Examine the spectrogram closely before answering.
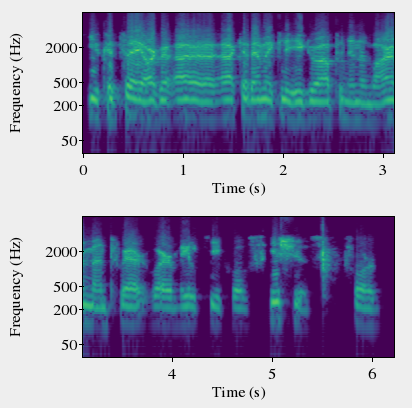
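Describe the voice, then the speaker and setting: A middle-aged man from Sweden with a Swedish accent, speaking English as a guest in an unhurried, halting way with many restarts. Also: medium pitch, level tone, slight background noise. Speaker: guest, company founder. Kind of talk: casual interview answers. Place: home room at night. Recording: tinny phone-like call line.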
